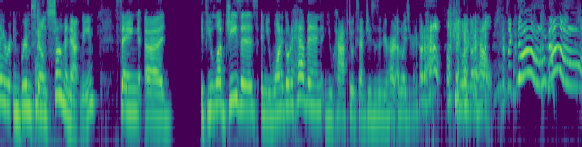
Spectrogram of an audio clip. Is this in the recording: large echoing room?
no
